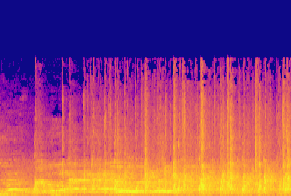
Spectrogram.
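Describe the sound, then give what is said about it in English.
A crowd claps steadily throughout, a dense, continuous patter of many hands, with voices and cheering mixed in. “The way you are clapping, I see you are not in the house.”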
